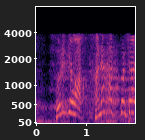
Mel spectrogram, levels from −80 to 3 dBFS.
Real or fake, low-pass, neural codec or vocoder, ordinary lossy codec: fake; 7.2 kHz; codec, 16 kHz, 1.1 kbps, Voila-Tokenizer; AAC, 16 kbps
